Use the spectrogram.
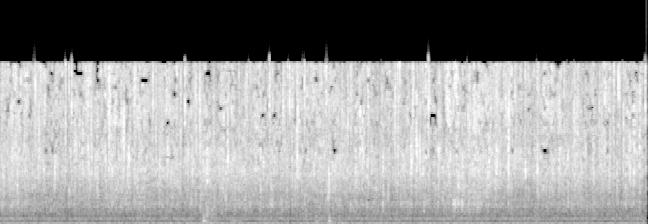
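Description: Salmon pasta sizzles and crackles in a frying pan while being stirred, a constant close hissing fry with soft scraping and occasional clicks, and no talk.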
